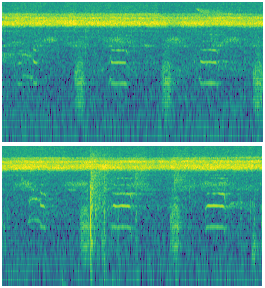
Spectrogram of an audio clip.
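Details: Spix's guan of Amazonian lakes and rivers, giving a series of rough, buzzy honks spaced roughly a second apart, alternating with brief clear whistles, while a continuous shrill insect chorus fills the background.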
